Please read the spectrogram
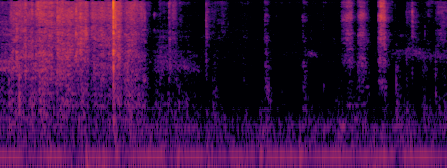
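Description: Faint scratching of a pen writing by hand on a card, mostly in the first second and a half, with a light click about a second in, over a low steady hum.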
